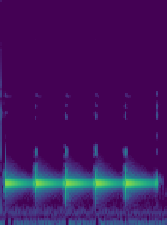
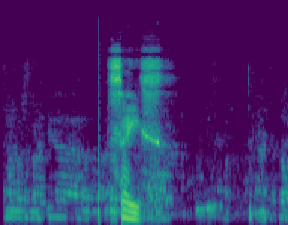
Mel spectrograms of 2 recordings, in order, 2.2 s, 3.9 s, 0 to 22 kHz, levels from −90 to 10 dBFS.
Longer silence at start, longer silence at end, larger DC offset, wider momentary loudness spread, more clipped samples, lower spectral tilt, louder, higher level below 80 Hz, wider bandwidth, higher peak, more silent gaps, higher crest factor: about the same, 0.05 s vs 0.05 s; first, 0.15 s vs 0 s; neither; second, 1 LU vs 27 LU; neither; first, -7 dB/octave vs -3 dB/octave; second, -18 LUFS vs -15 LUFS; second, -66 dBFS vs -56 dBFS; second, 1.5 kHz vs 10 kHz; second, -6 dBFS vs 0 dBFS; neither; second, 12 dB vs 22 dB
